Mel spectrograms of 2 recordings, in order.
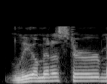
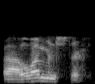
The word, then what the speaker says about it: Leominster: Leominster, Massachusetts. I know that's not how it's pronounced. How do you say your town? – Leominster.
